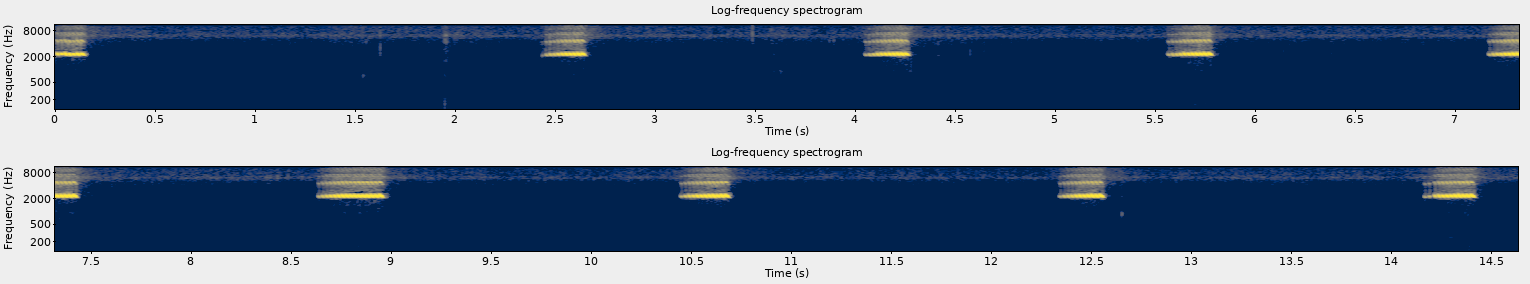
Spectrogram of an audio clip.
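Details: Warrilla imposter cricket, Eurygryllodes warrilla, calling: short pure high chirps, each about a quarter second with bright overtones, repeated roughly every one and a half to two seconds over a faint low background hiss.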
